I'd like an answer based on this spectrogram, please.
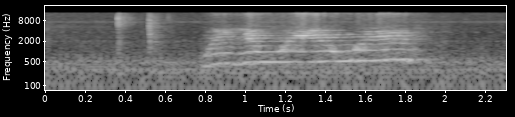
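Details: Pet cat in a bathtub giving a drawn-out meow that rises and then levels off, over faint background clicks and room hiss.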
